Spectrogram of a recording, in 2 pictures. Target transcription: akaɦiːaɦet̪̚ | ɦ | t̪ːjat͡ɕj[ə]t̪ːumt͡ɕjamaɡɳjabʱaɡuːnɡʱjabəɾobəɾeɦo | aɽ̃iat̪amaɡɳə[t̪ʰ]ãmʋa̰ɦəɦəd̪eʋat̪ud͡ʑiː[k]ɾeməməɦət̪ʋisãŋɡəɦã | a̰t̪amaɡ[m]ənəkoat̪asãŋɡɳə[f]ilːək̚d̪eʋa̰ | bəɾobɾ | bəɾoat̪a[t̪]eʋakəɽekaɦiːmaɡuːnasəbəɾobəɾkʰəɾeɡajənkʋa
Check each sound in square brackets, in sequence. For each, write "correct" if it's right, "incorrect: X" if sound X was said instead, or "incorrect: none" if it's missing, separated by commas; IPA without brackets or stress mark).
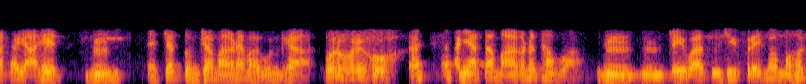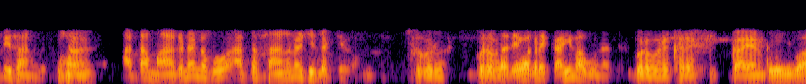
incorrect: a, correct, incorrect: p, incorrect: ɳ, incorrect: ɕ, incorrect: d̪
